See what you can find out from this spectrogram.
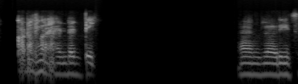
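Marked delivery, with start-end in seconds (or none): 0.2-1.2 hushed whisper, lower pitch. Voicing a character who whispers a suggestion to another: whispering. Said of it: "Riri just whispers to me".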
